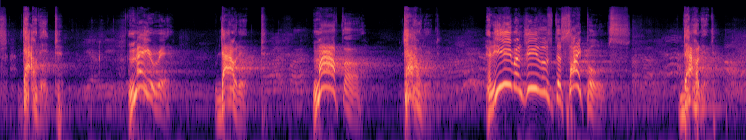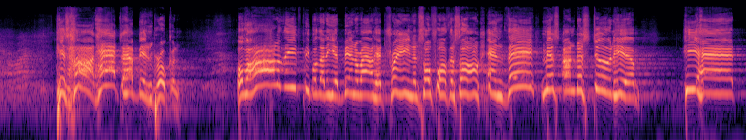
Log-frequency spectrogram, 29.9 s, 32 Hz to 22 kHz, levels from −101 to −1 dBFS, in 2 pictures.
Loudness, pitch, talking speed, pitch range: -23 LUFS, 300 Hz, 80 wpm, 265-390 Hz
